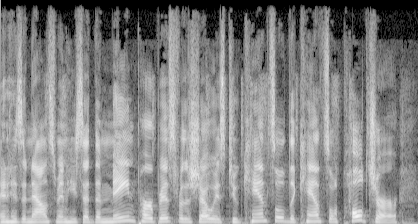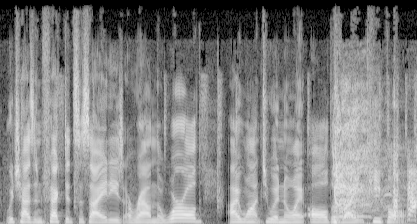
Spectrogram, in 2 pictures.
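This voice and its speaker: At a moderate pace, a woman with an ordinary speaking voice lets her pitch vary in an ordinary way. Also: medium pitch for a woman. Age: 30s. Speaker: radio host. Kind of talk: morning radio banter. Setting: radio studio. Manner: upbeat.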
